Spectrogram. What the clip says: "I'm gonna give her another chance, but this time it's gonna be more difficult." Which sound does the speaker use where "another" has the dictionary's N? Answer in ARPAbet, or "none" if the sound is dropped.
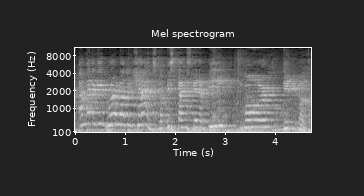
L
